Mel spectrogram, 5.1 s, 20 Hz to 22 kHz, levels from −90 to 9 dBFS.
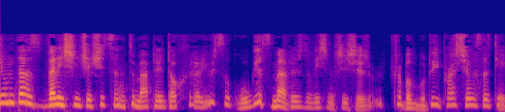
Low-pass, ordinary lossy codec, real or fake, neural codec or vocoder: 7.2 kHz; MP3, 32 kbps; fake; codec, 16 kHz in and 24 kHz out, 0.4 kbps, LongCat-Audio-Codec, four codebook decoder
